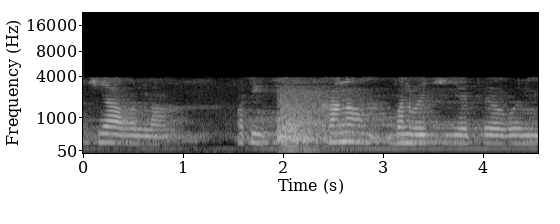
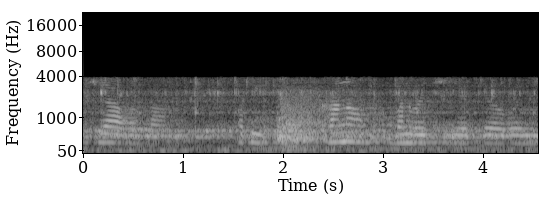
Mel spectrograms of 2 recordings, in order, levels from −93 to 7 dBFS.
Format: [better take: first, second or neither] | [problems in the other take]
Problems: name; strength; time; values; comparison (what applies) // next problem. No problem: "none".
first | background sound (Water tap, faucet); 5 dB below the speech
